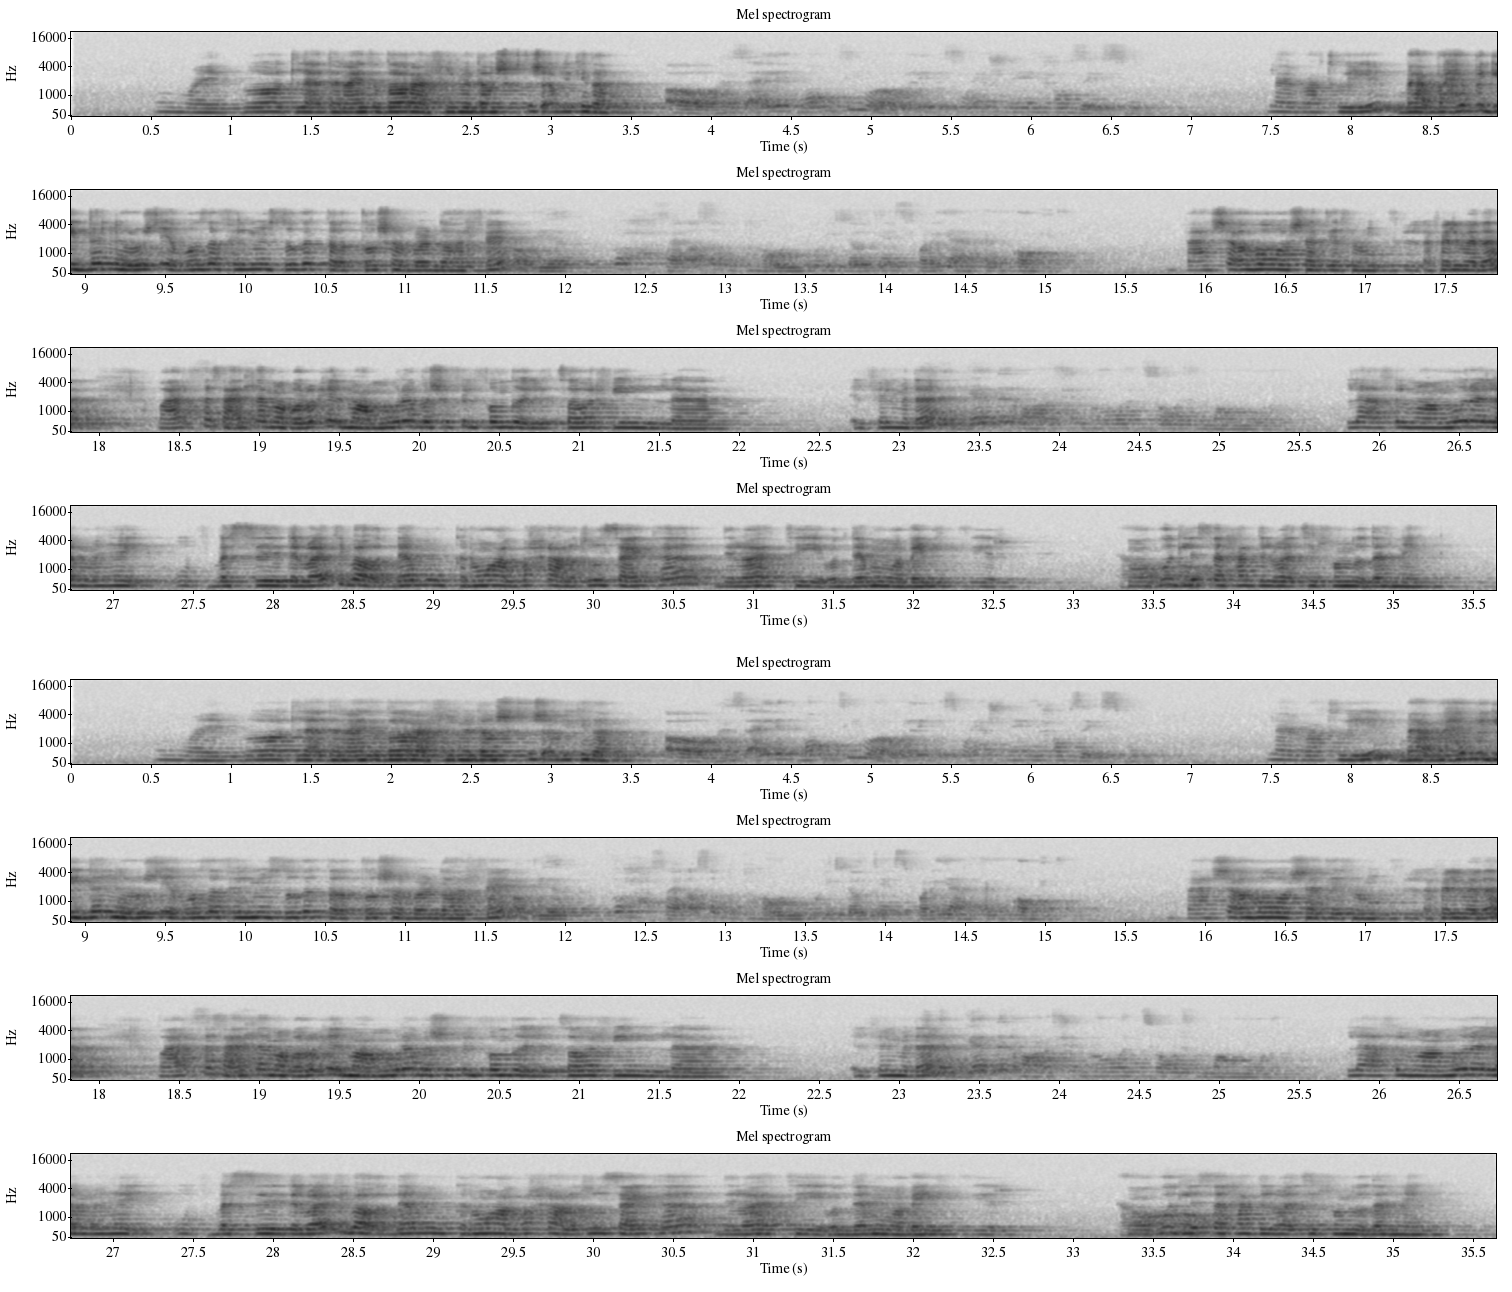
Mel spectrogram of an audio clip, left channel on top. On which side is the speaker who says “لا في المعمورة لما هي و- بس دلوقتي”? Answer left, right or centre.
Left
